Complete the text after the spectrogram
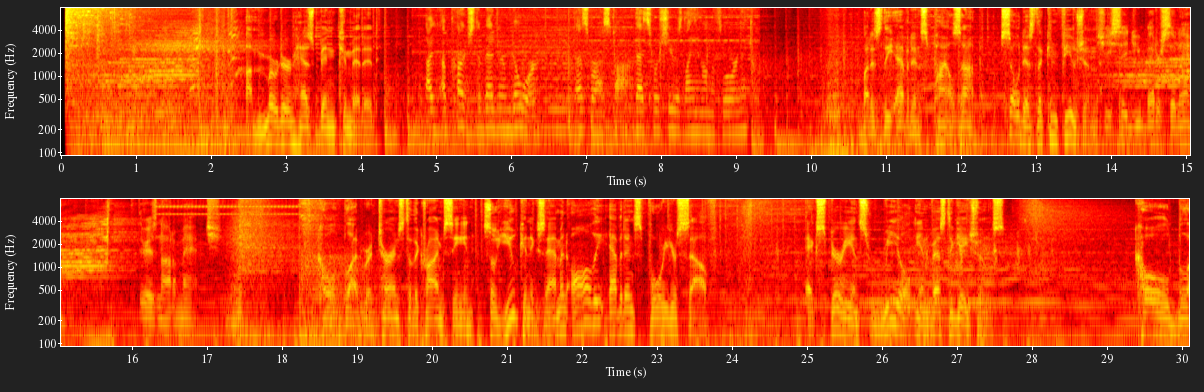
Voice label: english american movie trailers; Profundo e autoritário com clareza elegante e calor

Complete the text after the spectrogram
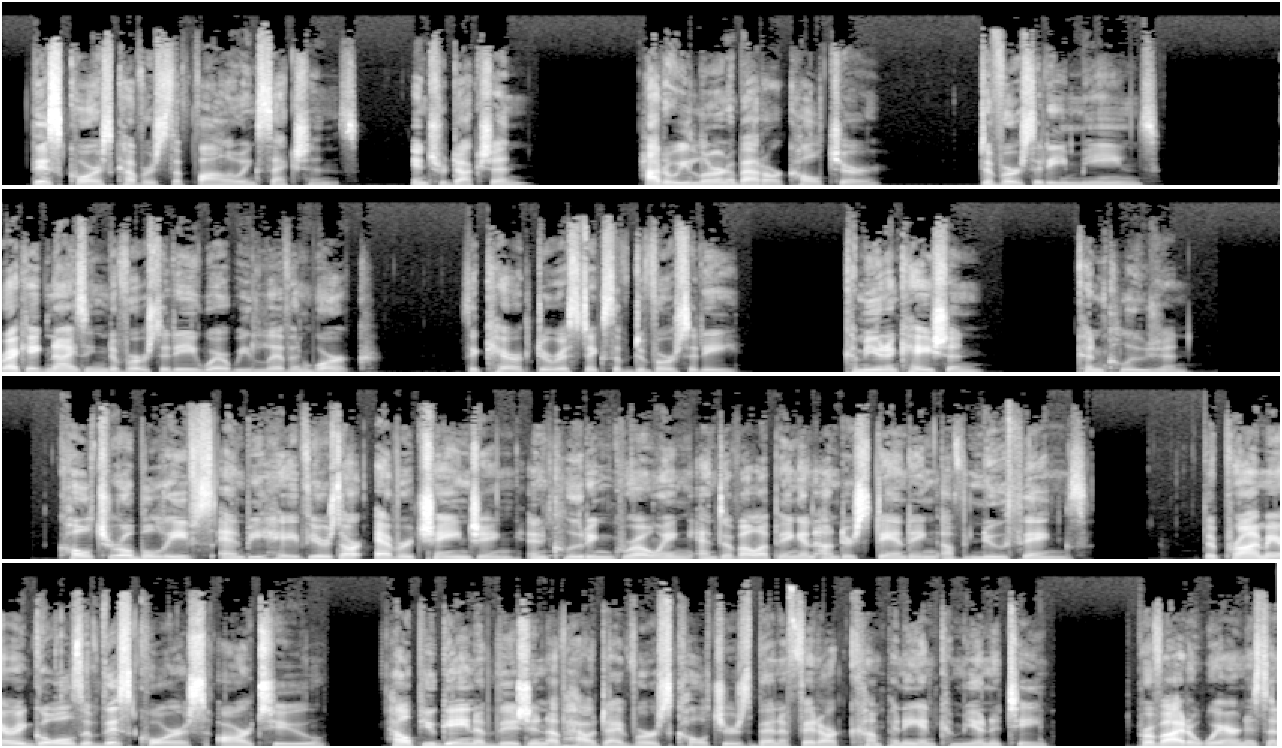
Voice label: english american e learning

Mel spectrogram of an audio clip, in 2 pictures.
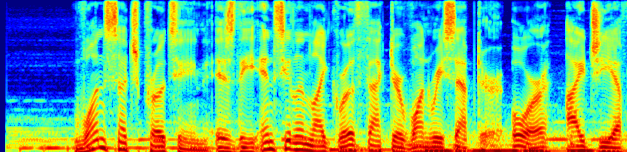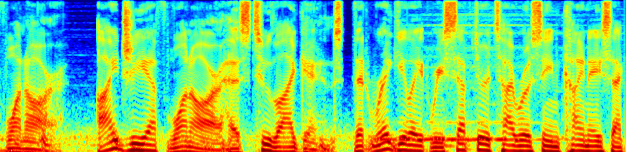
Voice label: english american medical narration; North American English professional, working voice actor

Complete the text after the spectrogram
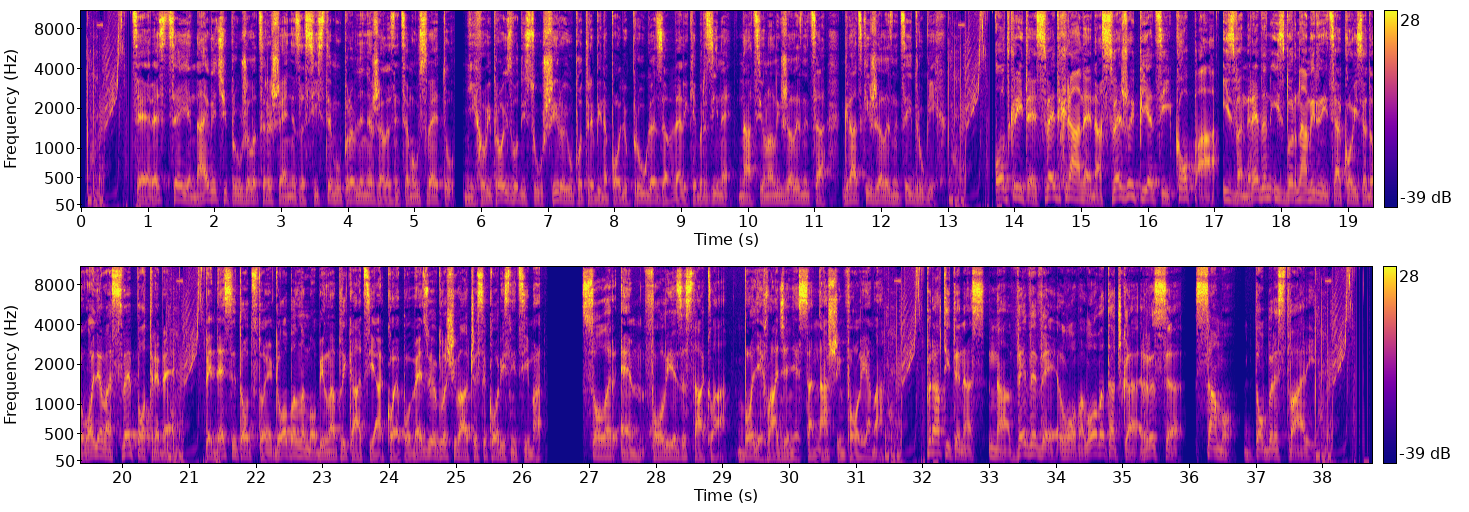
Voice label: serbian commercial

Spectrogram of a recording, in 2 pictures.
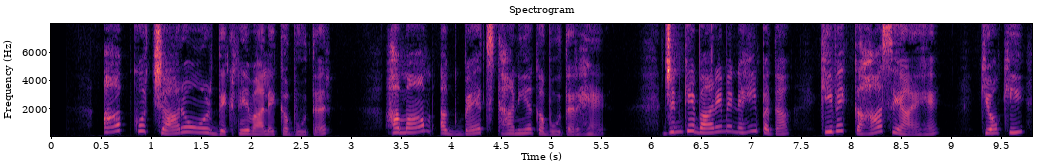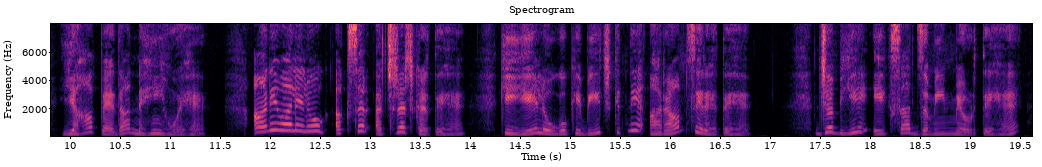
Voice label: Hindi audio guides; professionelle indische Sprecherin; indian english voice actors

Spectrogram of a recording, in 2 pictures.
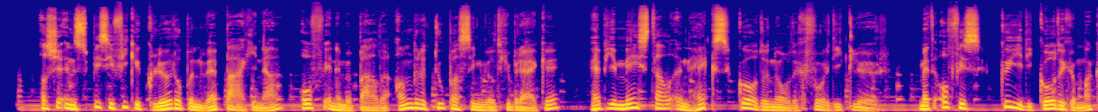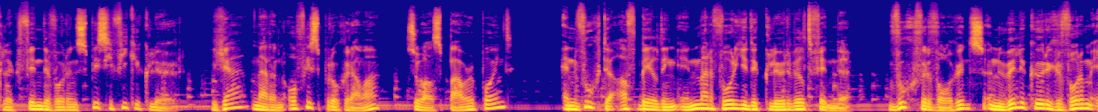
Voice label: flemish e-learning

